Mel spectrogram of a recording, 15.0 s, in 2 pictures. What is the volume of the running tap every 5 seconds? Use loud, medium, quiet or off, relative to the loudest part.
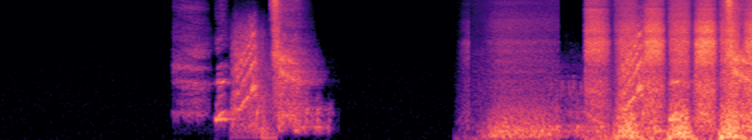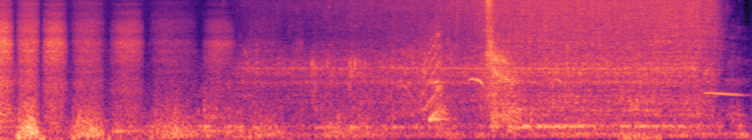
off, medium, loud.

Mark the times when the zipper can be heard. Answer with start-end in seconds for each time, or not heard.
2.3-2.8, 6.2-6.7, 11.7-12.2.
